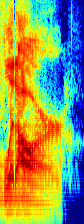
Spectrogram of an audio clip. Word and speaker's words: Vladar: but Jacob Markstrom and Daniel Flatter? I don't even know. – Daniel Vladar. – Oh, that's Vladar.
